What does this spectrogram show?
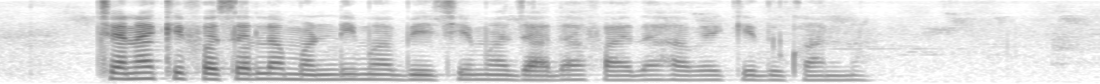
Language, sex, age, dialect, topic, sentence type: Chhattisgarhi, female, 18-24, Western/Budati/Khatahi, agriculture, question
